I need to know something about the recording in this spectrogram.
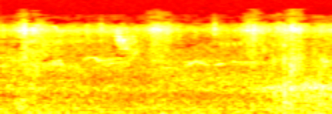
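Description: Quiet outdoor background: a faint low rumble and hiss, with a faint thin warbling chirp near the middle.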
